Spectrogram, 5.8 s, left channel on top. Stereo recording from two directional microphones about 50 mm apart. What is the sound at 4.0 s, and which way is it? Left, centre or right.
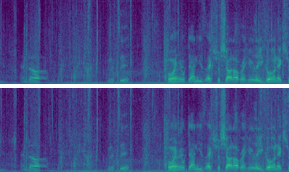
Speech, left.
